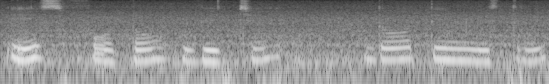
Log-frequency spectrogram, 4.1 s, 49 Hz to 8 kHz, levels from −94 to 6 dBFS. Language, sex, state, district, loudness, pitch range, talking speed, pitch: Punjabi, female, Punjab, Pathankot, -16 LUFS, 195-220 Hz, 85 wpm, 205 Hz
